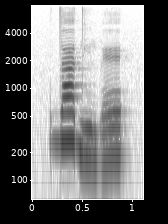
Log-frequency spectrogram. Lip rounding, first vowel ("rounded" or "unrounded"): unrounded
